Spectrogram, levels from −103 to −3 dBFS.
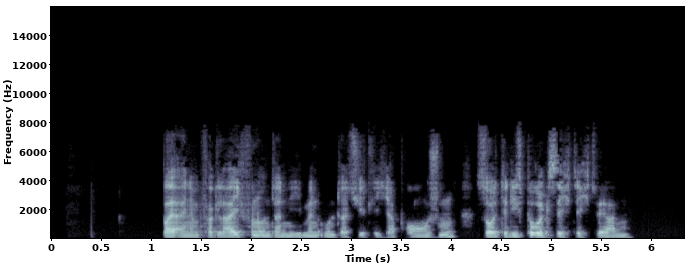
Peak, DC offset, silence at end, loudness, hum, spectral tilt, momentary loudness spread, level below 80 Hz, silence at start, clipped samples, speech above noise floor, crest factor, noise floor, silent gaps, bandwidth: -6 dBFS; under 0.1%; 0.55 s; -30 LUFS; none; -5 dB/octave; 10 LU; -58 dBFS; 1.1 s; under 0.1%; 47 dB; 26 dB; -77 dBFS; none; 8 kHz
